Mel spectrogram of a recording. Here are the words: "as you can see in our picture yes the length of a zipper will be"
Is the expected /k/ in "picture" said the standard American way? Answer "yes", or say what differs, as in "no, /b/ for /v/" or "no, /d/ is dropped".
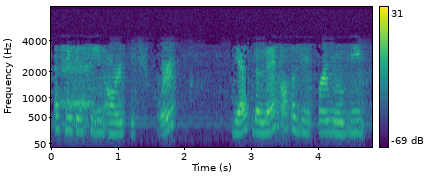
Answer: no, /k/ is dropped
